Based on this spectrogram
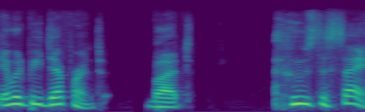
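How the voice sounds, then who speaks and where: Recorded dry and close with no echo over a quiet background, a man with a normal speaking voice talks at a moderate pace with ordinary pitch variation. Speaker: mental health advocate and public speaker. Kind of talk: casual interview chat. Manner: casual, conversational.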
